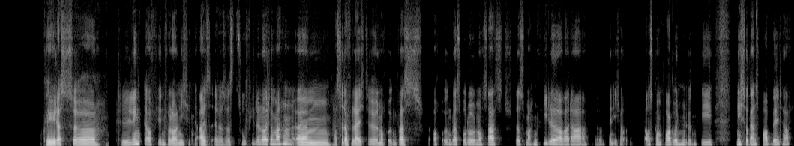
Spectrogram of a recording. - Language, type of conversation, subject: German, podcast, Welche Routinen hast du zu Hause, um Energie zu sparen?
- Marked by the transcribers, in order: none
